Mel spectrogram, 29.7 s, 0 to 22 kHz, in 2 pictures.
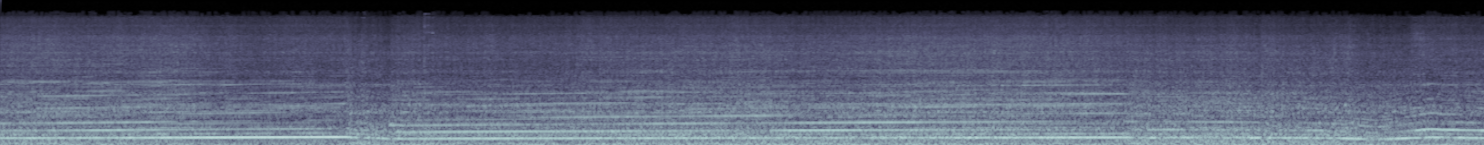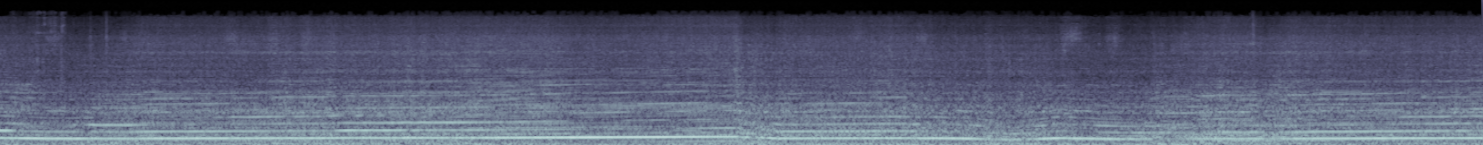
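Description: Renaultsport Clio 197 Cup's 2.0-litre four-cylinder engine running at high revs, its pitch climbing slowly under acceleration. An upshift drops the pitch about 3.5 seconds in and again about 22 seconds in, with brief dips around 14 and 25 seconds.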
